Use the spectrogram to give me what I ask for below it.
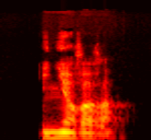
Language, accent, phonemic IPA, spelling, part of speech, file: French, France, /i.ɲɔ.ʁə.ʁa/, ignorera, verb, LL-Q150 (fra)-ignorera.wav
- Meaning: third-person singular future of ignorer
